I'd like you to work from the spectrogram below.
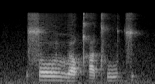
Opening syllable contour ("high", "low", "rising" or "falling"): high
